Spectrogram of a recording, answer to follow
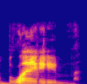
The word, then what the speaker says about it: blame: Yeah, the E is silent at the end, so blame.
